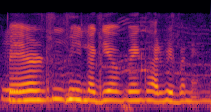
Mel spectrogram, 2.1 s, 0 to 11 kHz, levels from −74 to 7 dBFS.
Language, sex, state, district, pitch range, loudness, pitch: Hindi, female, Uttar Pradesh, Lucknow, 230-255 Hz, -13 LUFS, 240 Hz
